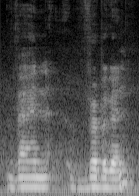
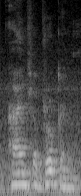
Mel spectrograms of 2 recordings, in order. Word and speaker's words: Verbruggen: Now, so this is another guy, Van Verbruggen. Hein Verbruggen. Hein Verbruggen, sorry. I couldn't pronounce it properly.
